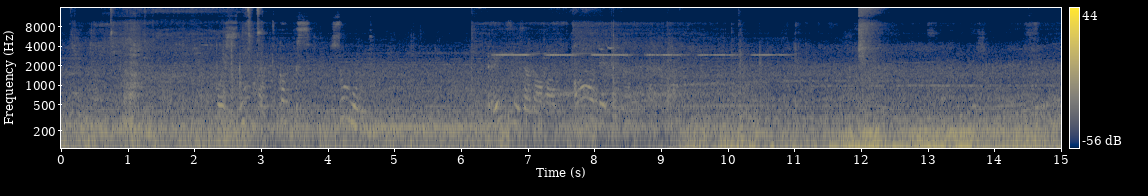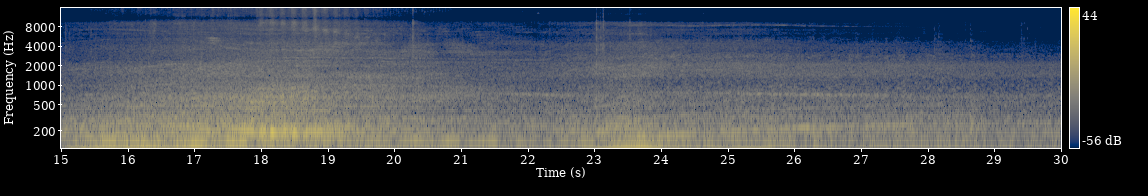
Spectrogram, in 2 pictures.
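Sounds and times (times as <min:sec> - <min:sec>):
bus engine rumble: 0:00.0 - 0:30.0
street traffic noise: 0:00.0 - 0:30.0.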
